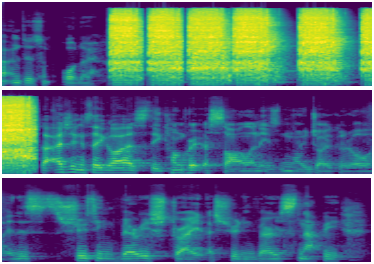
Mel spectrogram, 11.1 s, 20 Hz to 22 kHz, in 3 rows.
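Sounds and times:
gel blaster firing full auto: 0:01.1 - 0:04.1.

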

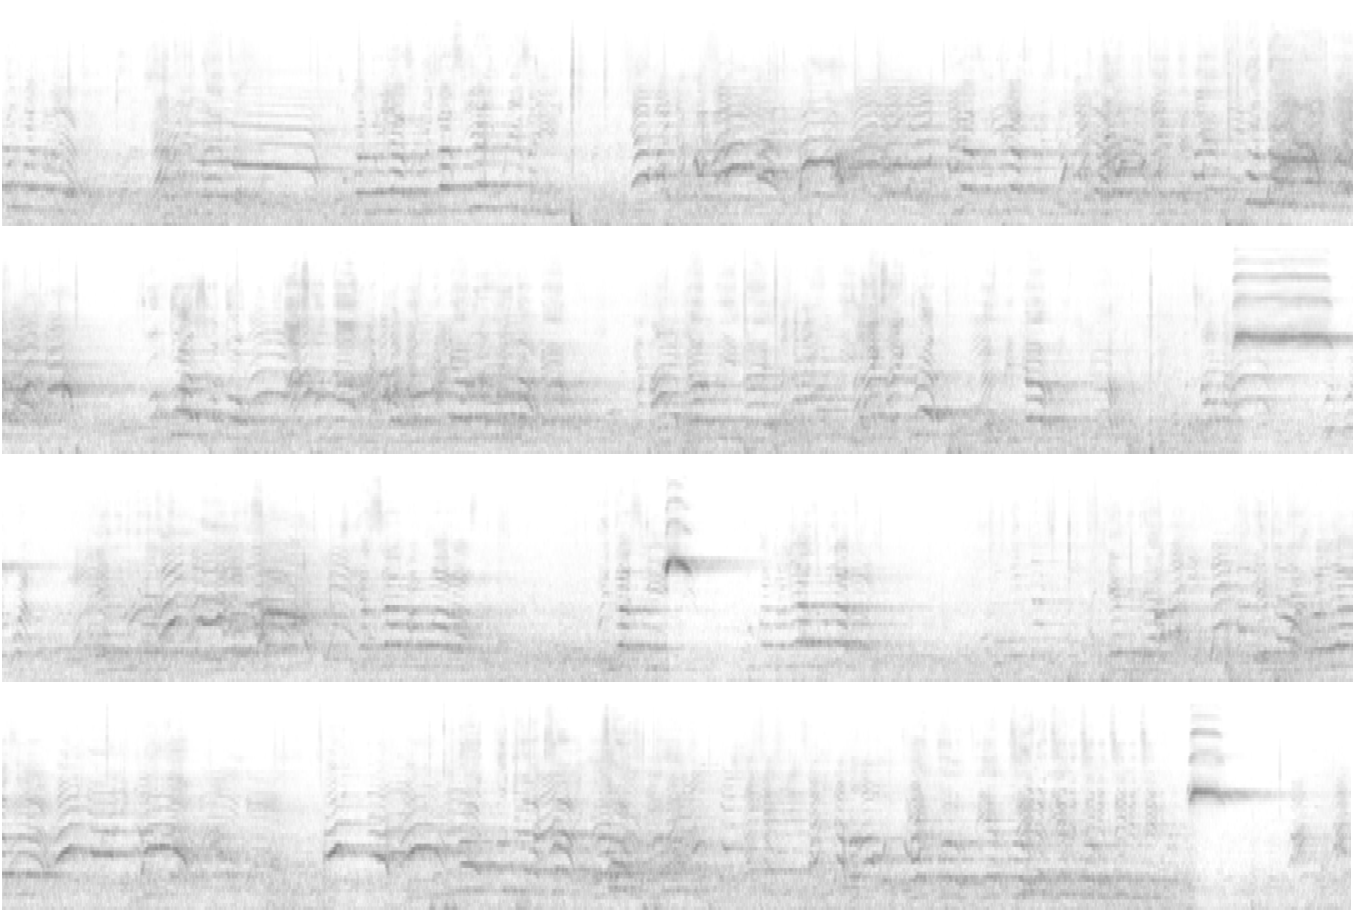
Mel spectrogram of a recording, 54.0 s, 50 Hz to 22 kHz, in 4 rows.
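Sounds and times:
referee's whistle blast: 0:25.8 - 0:27.2, 0:52.4 - 0:53.3.

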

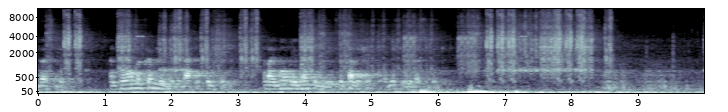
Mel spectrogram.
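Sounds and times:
camera shutters clicking: 0:06.3 - 0:08.7.

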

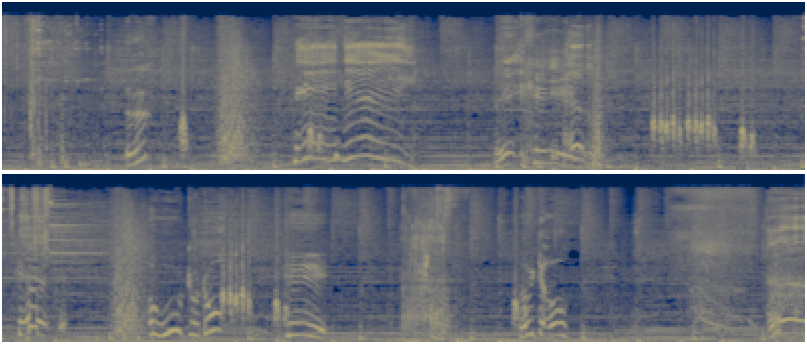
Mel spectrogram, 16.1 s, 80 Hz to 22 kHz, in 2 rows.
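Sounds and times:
background music: 0:00.0 - 0:16.0
high-pitched gibberish voices: 0:02.9 - 0:04.1, 0:04.9 - 0:07.6, 0:10.2 - 0:10.9.

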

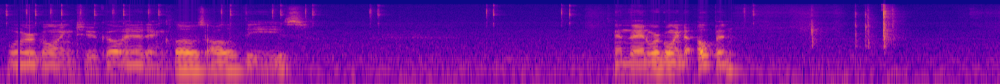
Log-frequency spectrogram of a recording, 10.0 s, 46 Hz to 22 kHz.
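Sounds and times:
computer keyboard keystrokes: 0:08.5 - 0:09.0.

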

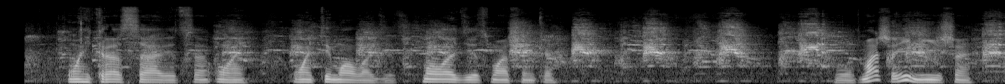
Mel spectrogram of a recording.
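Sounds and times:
hoarse honking animal calls: 0:00.6 - 0:10.0.

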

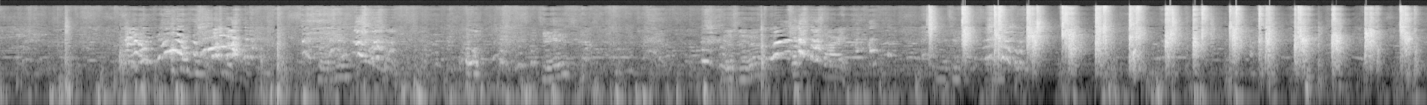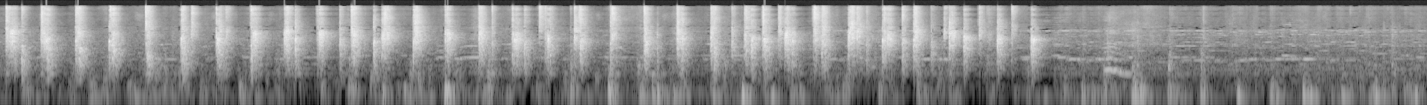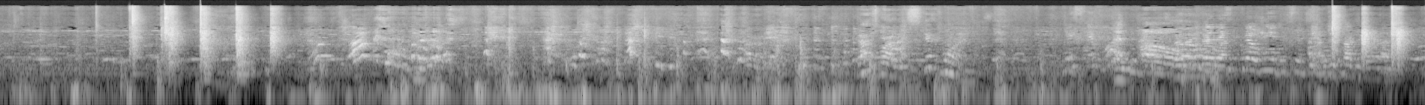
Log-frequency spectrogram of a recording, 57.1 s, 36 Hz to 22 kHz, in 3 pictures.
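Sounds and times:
music: 0:00.0 - 0:57.0
hand clapping in steady time: 0:12.3 - 0:42.3, 0:55.8 - 0:57.0.

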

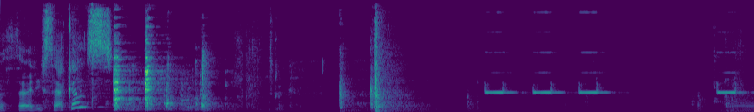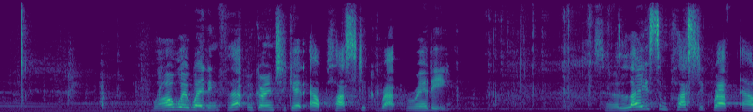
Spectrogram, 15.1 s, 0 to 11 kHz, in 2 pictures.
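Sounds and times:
microwave humming: 0:07.2 - 0:13.6.

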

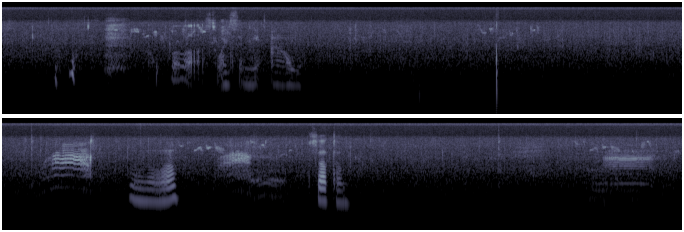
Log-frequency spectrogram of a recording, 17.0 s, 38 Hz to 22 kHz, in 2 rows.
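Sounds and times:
cat meowing: 0:09.0 - 0:09.6, 0:11.2 - 0:12.0.

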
